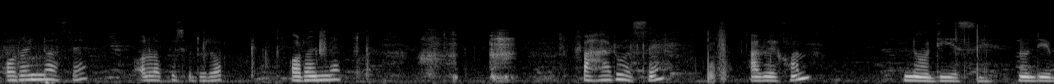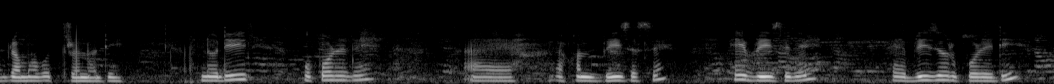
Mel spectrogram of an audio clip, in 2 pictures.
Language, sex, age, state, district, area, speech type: Assamese, female, 45-60, Assam, Goalpara, urban, spontaneous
